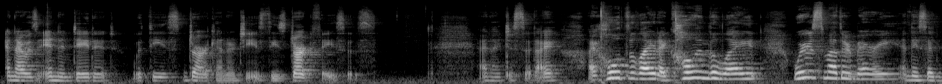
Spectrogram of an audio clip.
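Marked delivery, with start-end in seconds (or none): 5.4-9.0 defiant call. Retold or imitated. Defiant call against demons.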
